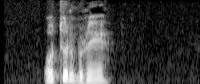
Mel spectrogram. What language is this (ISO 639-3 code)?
tur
